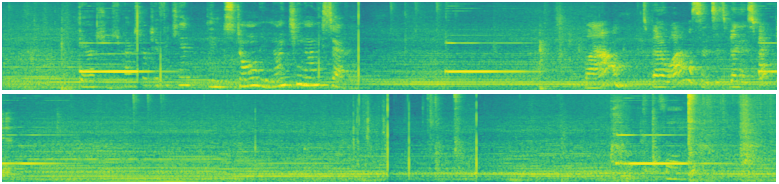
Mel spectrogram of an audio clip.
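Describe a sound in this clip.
An elevator chime beeps briefly several times.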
